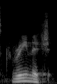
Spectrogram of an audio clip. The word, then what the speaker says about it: Greenwich: It's Greenwich.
